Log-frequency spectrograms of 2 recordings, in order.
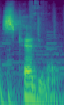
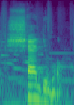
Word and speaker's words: schedule: devem estar mais acostumados com a pronúncia americana que é Schedule Schedule Schedule no inglês britânico essa palavra ela vai ser pronunciada como shadu shedule shedule inglês americano Schedule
